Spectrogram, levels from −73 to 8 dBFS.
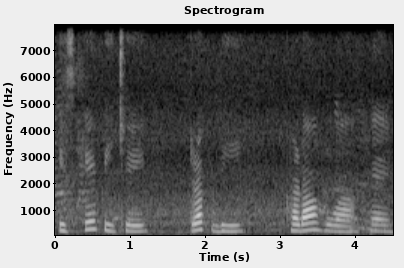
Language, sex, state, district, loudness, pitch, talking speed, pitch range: Hindi, female, Haryana, Jhajjar, -18 LUFS, 235 Hz, 95 wpm, 220-255 Hz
